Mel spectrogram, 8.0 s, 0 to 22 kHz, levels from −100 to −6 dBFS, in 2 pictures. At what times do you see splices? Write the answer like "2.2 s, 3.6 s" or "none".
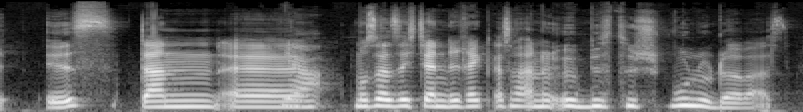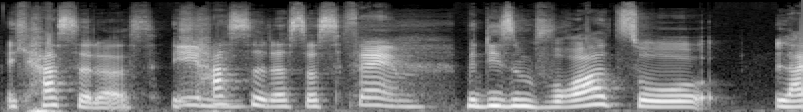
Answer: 1.7 s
